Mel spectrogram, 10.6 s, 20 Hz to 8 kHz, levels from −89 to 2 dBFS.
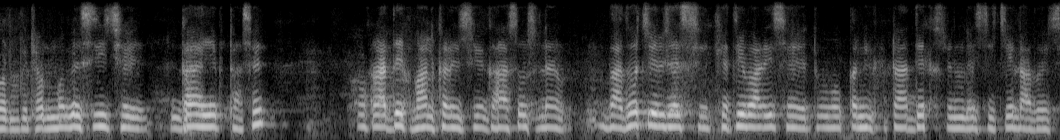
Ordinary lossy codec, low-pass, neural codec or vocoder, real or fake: Opus, 16 kbps; 7.2 kHz; codec, 16 kHz in and 24 kHz out, 1.1 kbps, FireRedTTS-2 codec; fake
